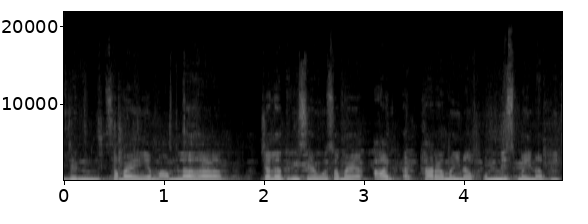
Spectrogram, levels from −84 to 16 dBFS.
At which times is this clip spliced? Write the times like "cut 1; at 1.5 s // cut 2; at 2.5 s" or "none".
none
